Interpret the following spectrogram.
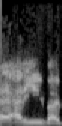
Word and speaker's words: Adiuvo: Is it Adiuvo? No? We say Adiuvo. People say it many different ways.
